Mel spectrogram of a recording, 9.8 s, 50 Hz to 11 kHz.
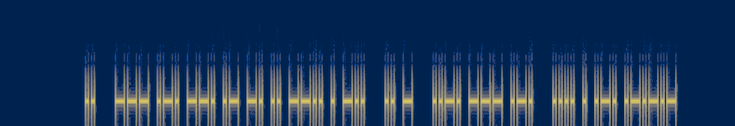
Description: Morse code, heard as a keyed tone, about 30 wpm, 700 Hz. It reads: I ORGANIZED IT FOR HER.
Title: Sentences from Top 1300 Words 30wpm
